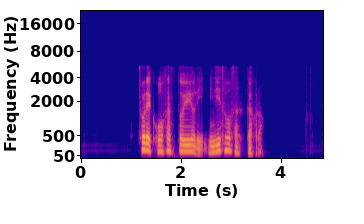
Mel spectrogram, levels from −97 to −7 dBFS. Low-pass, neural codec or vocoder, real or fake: 5.4 kHz; codec, 16 kHz in and 24 kHz out, 0.9 kbps, LongCat-Audio-Codec, four codebook decoder; fake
